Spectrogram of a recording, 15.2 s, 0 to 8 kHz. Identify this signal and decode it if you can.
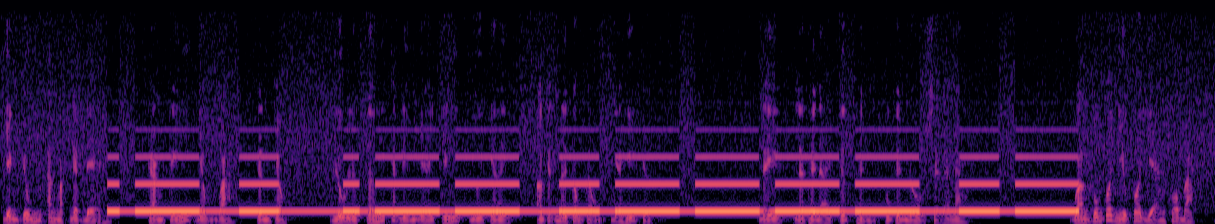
Radio time signal (WWVB), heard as a tone whose level steps once a second, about 480 Hz, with speech in Vietnamese. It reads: 0 1 M 0 0 1 0 0 0 0 1 0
